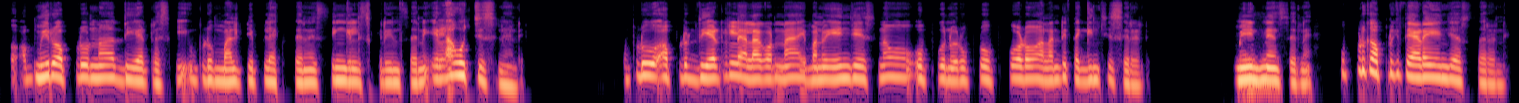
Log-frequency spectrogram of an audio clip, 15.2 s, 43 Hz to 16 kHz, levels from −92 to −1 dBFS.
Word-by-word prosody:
ఆహ్, 170 +1 -11
మీరు 210 +2 +5
అప్పుడున్న 190 0 0 0.2
థియేటర్స్‌కి, 160 -2 -2
ఇప్పుడు 165 +1 -3
మల్టీప్లెక్స్ 155 0 -2
అని, 150 0 +1
సింగిల్ 160 -3 +1
స్క్రీన్స్ 145 0 -3
అని 155 +2 -2
ఇలా 175 - +4
వచ్చేసినాయండి... 130 - -5 1.0
ఇప్పుడు, 205 +6 0 0.2
అప్పుడు 190 +1 -4
థియేటర్‌లో 190 +3 +3
ఎలాగున్నా, 175 +1 +1 0.2
మనం 170 +1 +2
ఏం 185 - +3
చేసినా, 185 +2 -2 0.3
ఒప్పుకున్నారు. 165 -1 -3
ఇప్పుడు 175 +3 -3
ఒప్పుకోవడం 180 +3 -1
అలాంటివి 170 +4 -2
తగ్గించేసారండి. 150 -6 -5 0.9
మెయింటెనెన్స్ 165 -2 +5
అని, 140 0 -5 0.4
ఇప్పుడికి 275 +4 0
అప్పుడుకి 230 -1 -6
తేడా 195 0 +6
ఏం 185 - +1
చేస్తారండి? 140 -5 -5
170 Hz, 120 wpm, -23 LUFS, 150-185 Hz, 1.0 s, తేడా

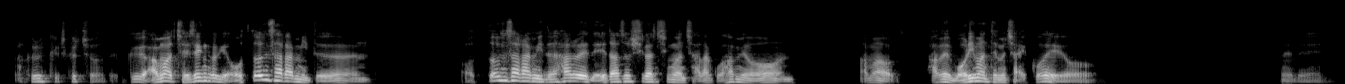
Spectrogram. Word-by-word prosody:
아 - - -21
그러 135 0 -5
그러 135 +2 -18
그렇죠. 130 - -12
네. - - -27
그 125 +1 -2
아마 155 0 +4
제 120 -7 -2
생각에 155 -3 +2
어떤 210 +1 +2
사람이든 90 - -1 0.9
어떤 185 0 -3
사람이든 150 -9 +2
하루에 145 +1 +5
4-5 130 +2 +2
시간씩만 120 -5 -1
자라고 90 -1 -7
하면 95 -7 -3 0.6
아마 - - -4 0.4
밤에 120 -2 0
머리만 140 - +4
대면 105 -4 -2
잘 - - -6
거예요. 65 - -3 1.8
네네. 65 -2 -21
125 Hz, 245 characters per minute, -20 LUFS, 90-145 Hz, 1.8 s, 하루에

